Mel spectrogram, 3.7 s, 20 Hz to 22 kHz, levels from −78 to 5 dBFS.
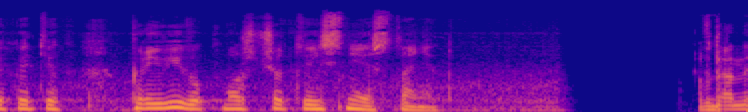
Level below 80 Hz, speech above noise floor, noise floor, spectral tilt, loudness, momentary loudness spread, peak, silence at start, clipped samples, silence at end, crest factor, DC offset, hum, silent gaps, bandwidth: -52 dBFS; 57 dB; -78 dBFS; -6 dB/octave; -21 LUFS; 21 LU; -8 dBFS; 0 s; under 0.1%; 0 s; 14 dB; under 0.1%; none; none; 14.5 kHz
